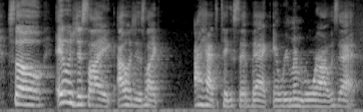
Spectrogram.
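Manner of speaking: ordinary talk, nothing marked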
